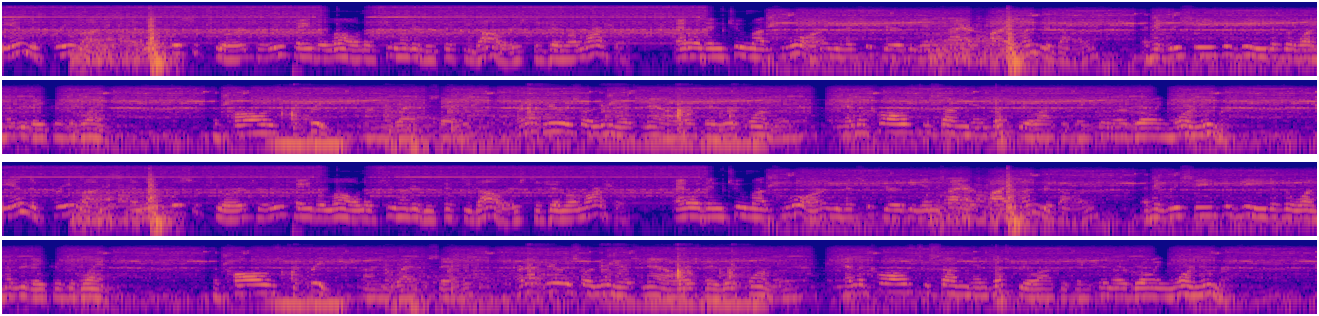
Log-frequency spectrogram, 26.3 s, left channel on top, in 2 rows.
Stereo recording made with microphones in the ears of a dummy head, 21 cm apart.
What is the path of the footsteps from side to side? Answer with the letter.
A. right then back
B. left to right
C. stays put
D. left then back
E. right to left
B.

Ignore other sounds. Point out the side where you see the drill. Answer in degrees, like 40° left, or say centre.
centre.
